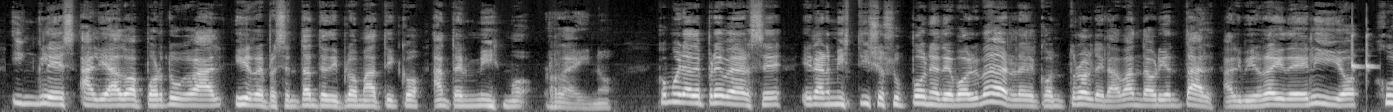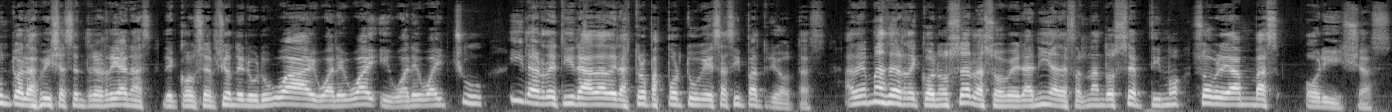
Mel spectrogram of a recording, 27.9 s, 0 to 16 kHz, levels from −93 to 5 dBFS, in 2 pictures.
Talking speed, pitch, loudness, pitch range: 130 wpm, 160 Hz, -14 LUFS, 145-180 Hz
